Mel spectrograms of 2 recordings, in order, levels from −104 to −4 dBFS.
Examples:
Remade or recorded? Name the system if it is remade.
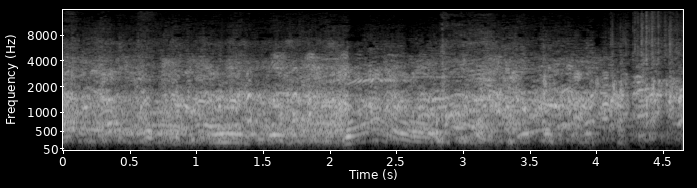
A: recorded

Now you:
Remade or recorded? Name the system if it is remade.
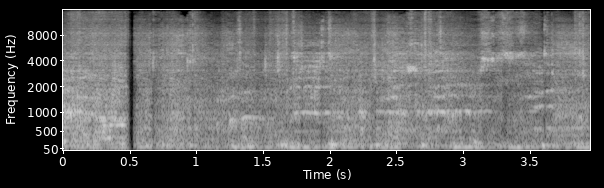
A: remade, codec, SNAC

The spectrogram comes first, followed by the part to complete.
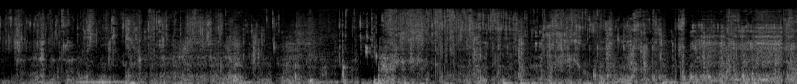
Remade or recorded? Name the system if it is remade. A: recorded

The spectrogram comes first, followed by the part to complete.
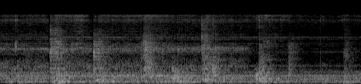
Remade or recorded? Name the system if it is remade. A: remade, vocoder, Vocos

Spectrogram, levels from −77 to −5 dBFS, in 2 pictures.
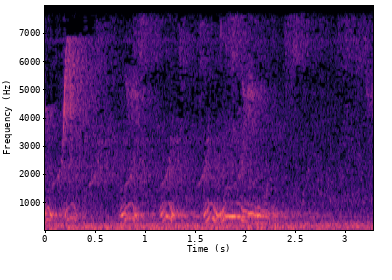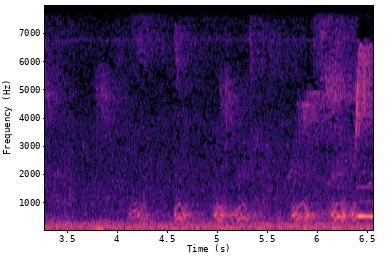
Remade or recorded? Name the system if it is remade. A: recorded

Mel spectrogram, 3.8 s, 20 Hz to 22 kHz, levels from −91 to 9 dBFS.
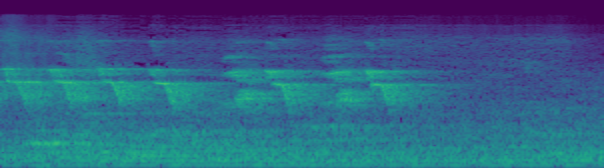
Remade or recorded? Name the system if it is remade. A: recorded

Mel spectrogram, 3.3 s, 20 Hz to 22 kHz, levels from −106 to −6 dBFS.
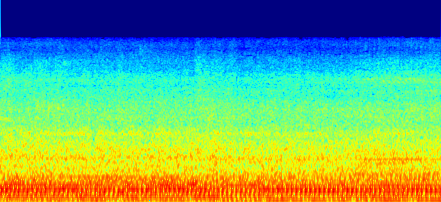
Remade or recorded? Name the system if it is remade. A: recorded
